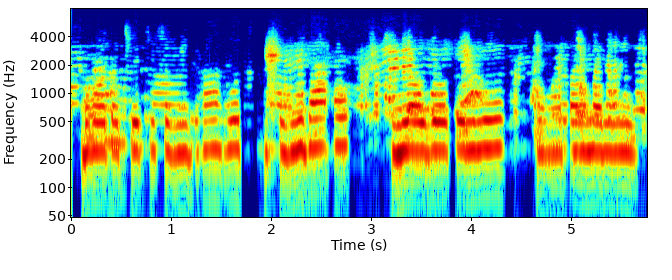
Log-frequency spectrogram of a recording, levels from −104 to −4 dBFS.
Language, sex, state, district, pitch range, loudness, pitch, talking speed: Hindi, female, Uttar Pradesh, Jyotiba Phule Nagar, 245-255 Hz, -16 LUFS, 250 Hz, 145 wpm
